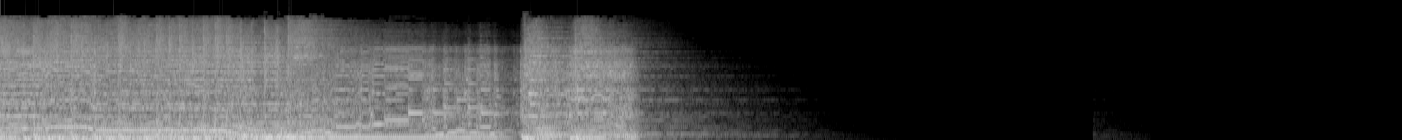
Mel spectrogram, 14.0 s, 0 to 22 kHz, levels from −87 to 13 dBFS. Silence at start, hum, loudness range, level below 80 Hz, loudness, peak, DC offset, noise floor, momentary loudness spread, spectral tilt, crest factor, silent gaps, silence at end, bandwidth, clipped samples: 0 s; none; 9 LU; -24 dBFS; -11 LUFS; 0 dBFS; under 0.1%; -86 dBFS; 6 LU; -4 dB/octave; 14 dB; none; 7.45 s; 14 kHz; under 0.1%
